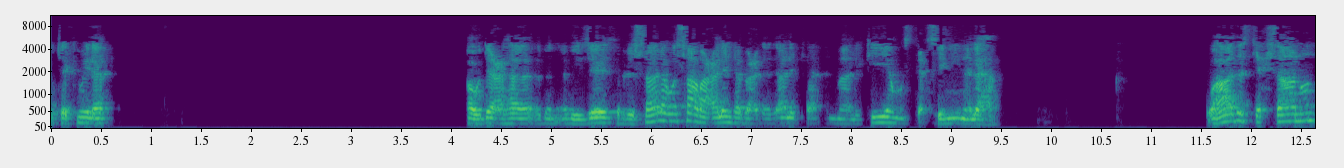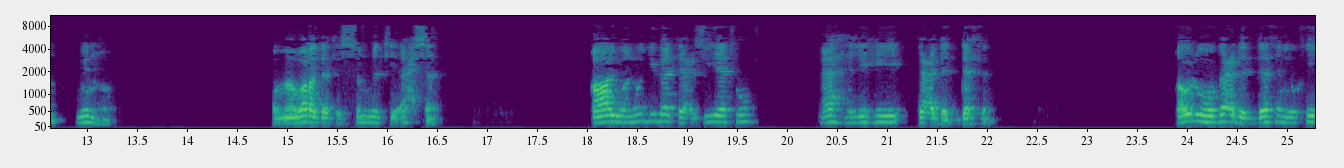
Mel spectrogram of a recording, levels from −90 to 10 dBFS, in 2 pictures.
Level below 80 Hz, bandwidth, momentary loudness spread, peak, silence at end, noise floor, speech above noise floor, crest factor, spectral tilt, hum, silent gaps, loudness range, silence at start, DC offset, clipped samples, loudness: -60 dBFS; 8.6 kHz; 14 LU; -2 dBFS; 0 s; under -90 dBFS; over 70 dB; 20 dB; -6 dB/octave; none; none; 5 LU; 0 s; under 0.1%; under 0.1%; -21 LUFS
